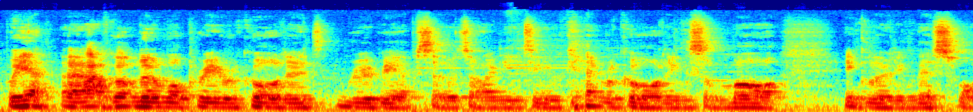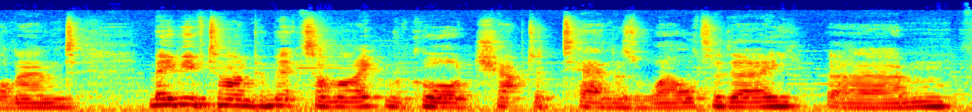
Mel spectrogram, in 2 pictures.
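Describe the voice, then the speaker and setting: A man hosting a casual reaction video, rambling and chatty with lots of fillers, his voice slightly hoarse and congested from a cold. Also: medium pitch, a little fast, few pauses.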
